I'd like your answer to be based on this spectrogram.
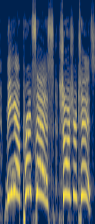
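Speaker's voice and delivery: very high-pitched mock heckler; hammed-up, high paparazzi yell; shouting paparazzi. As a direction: call out like pushy photographers. Acting paparazzi in the helicopter.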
